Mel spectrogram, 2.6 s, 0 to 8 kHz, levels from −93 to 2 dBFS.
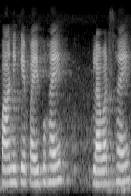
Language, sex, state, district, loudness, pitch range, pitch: Hindi, female, Maharashtra, Mumbai Suburban, -17 LUFS, 205-225 Hz, 220 Hz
